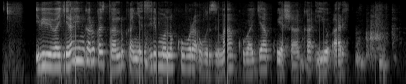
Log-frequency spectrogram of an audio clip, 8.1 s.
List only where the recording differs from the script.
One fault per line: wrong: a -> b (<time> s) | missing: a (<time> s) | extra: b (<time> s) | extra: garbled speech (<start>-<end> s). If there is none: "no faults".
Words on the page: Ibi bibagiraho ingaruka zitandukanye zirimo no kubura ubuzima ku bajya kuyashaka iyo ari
no faults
